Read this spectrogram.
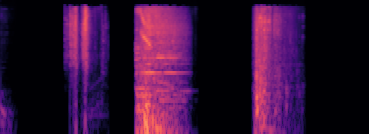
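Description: Soft menu clicks and chimes sound.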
